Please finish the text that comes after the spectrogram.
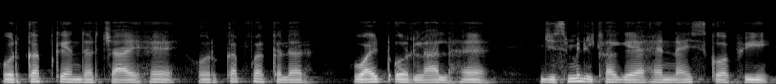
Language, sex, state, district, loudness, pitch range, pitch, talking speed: Hindi, male, Jharkhand, Palamu, -19 LUFS, 110-115 Hz, 115 Hz, 155 wpm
